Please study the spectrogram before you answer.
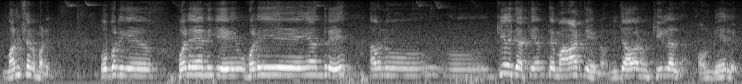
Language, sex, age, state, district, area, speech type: Kannada, male, 60+, Karnataka, Udupi, rural, spontaneous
